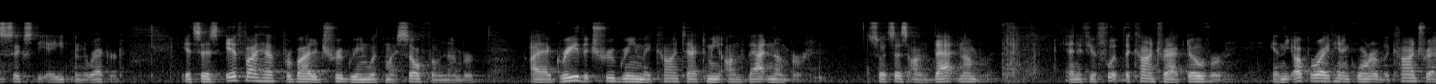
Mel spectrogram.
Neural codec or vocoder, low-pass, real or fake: none; 7.2 kHz; real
